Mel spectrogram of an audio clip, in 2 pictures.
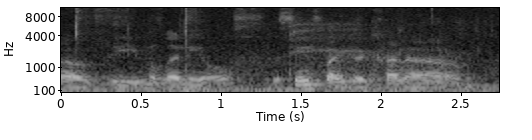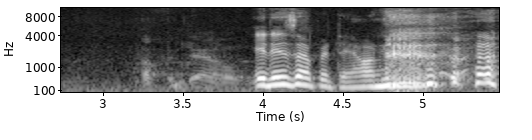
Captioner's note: laughing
